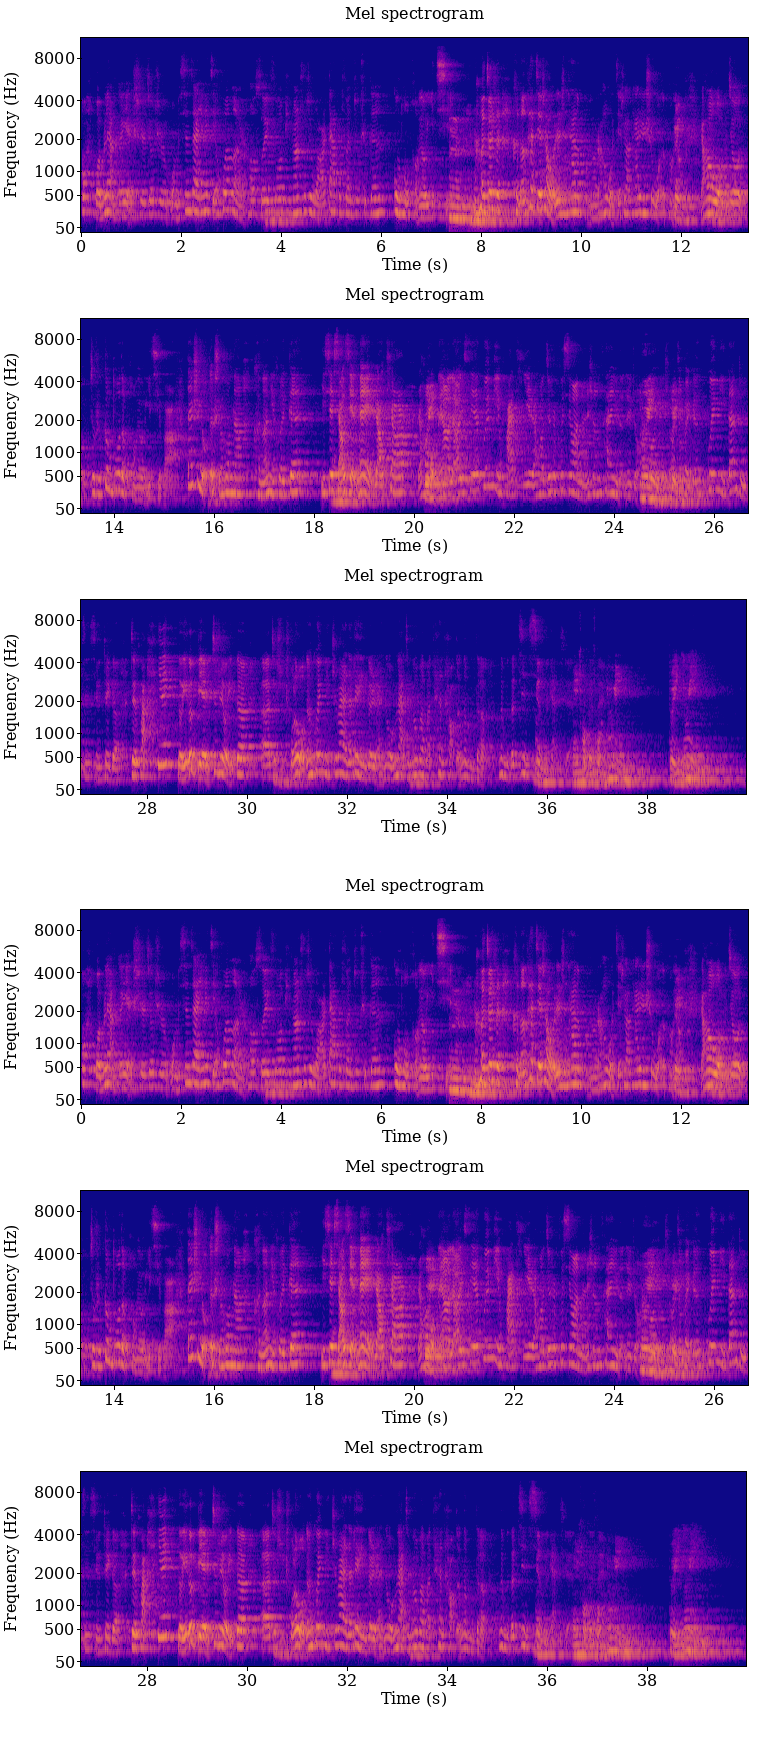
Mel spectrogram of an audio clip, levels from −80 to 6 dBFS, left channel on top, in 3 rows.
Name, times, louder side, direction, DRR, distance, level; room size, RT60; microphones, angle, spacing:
voice 1, 0.0-7.4 7.8-12.0 12.4-13.3 13.5-17.8 18.1-37.1, right 1 dB, 5° right, 3 dB, 0.4 m, -28 dB
voice 2, 7.3-8.1 11.9-12.1 12.5-12.7 18.3-18.6 20.2-20.4 24.5-25.4 30.5-30.7 33.2-33.3 35.7-35.9 36.5-37.6 38.4-39.0, equal, 50° left, -1 dB, 1.7 m, -28 dB
23.5 x 11.0 x 2.4 m, 2.7 s
head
